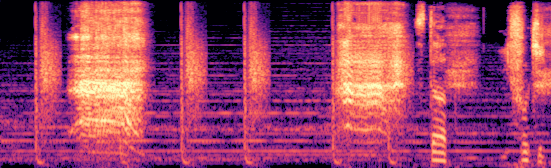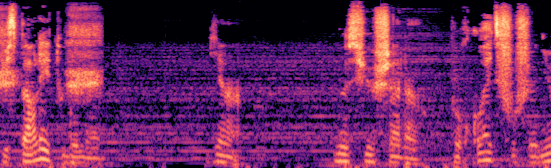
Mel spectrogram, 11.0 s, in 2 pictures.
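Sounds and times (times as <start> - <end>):
person crying in pain under torture: 0.6 - 1.5, 3.3 - 4.2
speech: 0.7 - 1.0, 4.3 - 6.6, 7.6 - 8.0, 8.8 - 11.0
thudding blows under torture: 1.8 - 4.0
person groaning under torture: 3.3 - 4.1.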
